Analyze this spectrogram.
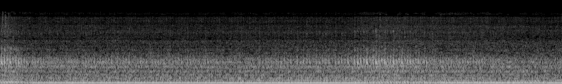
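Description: A small engine runs loudly with a steady, low rumble close by.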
